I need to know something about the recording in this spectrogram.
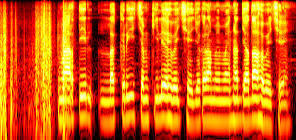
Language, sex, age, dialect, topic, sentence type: Maithili, male, 18-24, Angika, agriculture, statement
